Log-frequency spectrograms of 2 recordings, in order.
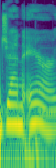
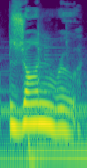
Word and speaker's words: genre: If you are saying genre, that's incorrect. It has a soft French-style ZH sound, genre.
